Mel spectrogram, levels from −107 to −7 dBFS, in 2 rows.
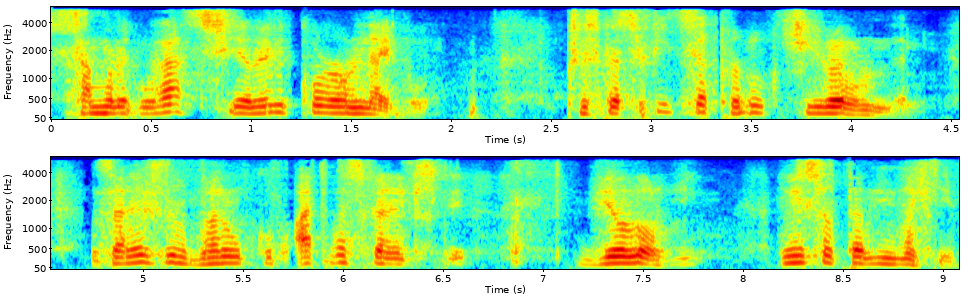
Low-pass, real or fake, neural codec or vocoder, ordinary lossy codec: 5.4 kHz; fake; codec, 16 kHz in and 24 kHz out, 0.6 kbps, FireRedTTS-2 codec; AAC, 24 kbps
